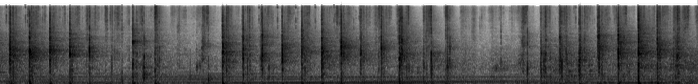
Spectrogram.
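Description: A tarot deck being shuffled overhand, a quick irregular patter of soft card slaps, about three to five a second, easing off briefly near the end.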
